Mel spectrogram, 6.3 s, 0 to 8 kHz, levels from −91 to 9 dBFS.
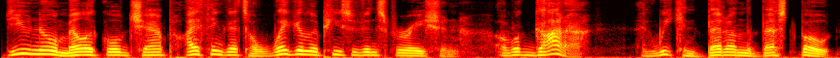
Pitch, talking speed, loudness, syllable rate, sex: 145 Hz, 230 wpm, -17 LUFS, 5.9 syllables/s, male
